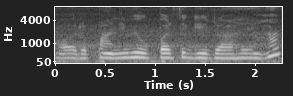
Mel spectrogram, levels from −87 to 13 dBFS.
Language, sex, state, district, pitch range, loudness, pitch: Hindi, female, Chhattisgarh, Raipur, 190-205 Hz, -15 LUFS, 195 Hz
